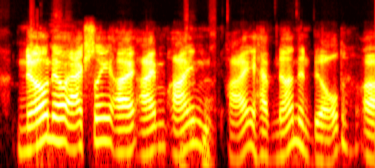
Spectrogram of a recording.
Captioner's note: stammers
